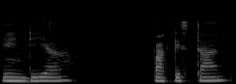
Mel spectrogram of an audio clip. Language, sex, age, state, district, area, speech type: Goan Konkani, female, 45-60, Goa, Canacona, rural, spontaneous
